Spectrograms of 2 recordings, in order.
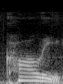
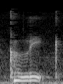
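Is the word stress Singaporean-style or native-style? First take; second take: native-style; Singaporean-style. First: The word stress follows the native English pattern. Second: The word stress follows the Singaporean pattern. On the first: The speaker calls it right. "instead of" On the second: The speaker calls it wrong. "these are very commonly pronounced differently in Singapore. We hear"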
